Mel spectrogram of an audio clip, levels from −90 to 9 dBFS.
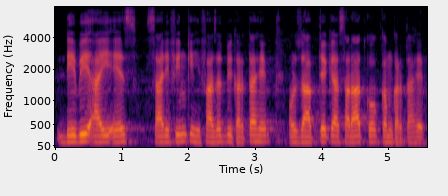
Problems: constant background noise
